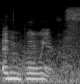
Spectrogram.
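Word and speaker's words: embotits: you get here, and it's pronounced embuits, in Catalan at least.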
